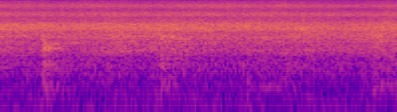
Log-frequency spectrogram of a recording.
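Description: Moong dal sizzling as it roasts in a little ghee in a kadhai over low heat, with a steady hiss. A spoon stirs and scrapes through the lentils against the pan.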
